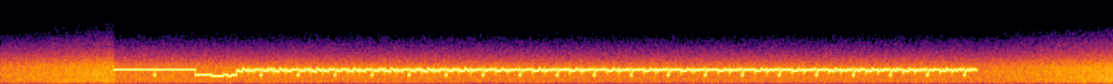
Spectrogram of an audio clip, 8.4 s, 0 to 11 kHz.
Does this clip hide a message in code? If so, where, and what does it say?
Yes: SSTV (slow-scan television), Scottie S2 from 0.9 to 7.3 s, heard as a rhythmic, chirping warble, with radio static.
